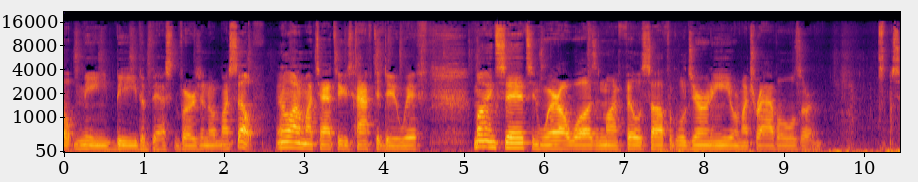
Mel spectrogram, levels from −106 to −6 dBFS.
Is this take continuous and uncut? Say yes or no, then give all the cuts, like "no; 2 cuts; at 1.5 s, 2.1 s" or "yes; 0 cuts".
no; 1 cut; at 2.6 s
